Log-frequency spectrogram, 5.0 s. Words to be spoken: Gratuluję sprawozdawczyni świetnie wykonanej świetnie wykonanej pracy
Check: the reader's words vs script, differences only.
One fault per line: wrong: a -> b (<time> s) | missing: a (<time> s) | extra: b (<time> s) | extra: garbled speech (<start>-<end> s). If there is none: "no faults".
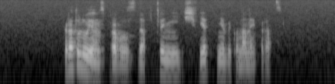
missing: świetnie wykonanej (3.8 s)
